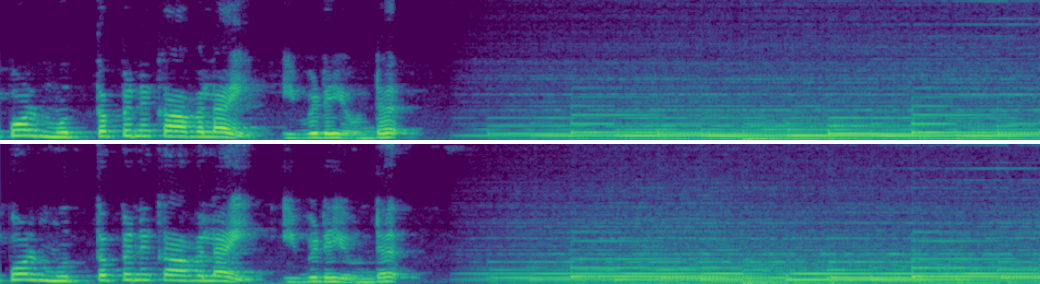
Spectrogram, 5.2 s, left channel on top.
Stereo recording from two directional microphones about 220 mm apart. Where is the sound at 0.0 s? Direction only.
Centre (ahead or behind).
